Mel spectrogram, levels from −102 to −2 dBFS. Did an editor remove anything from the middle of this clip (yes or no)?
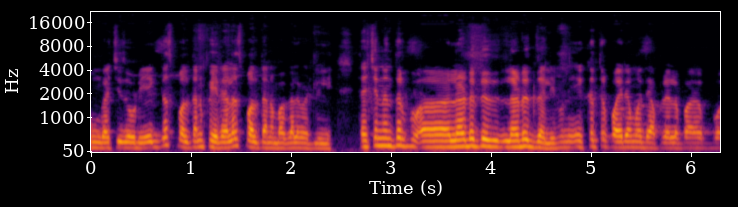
no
